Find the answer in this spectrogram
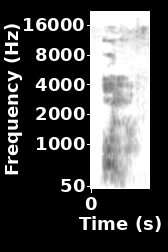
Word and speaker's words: hola: to write it because if we don't write it we write just hola that means wave the pronunciation is exactly the same but the meaning is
